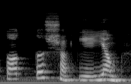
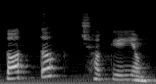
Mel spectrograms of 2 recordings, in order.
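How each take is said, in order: First: The second word begins with an 'sh' sound. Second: The second word begins with a 'ch' sound. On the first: The speaker calls it right. "છ બોલાતો જ નથી" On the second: The speaker calls it wrong. "પણ એ કઈ રીતે બોલાય?"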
